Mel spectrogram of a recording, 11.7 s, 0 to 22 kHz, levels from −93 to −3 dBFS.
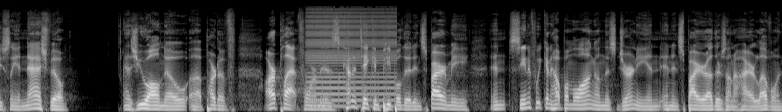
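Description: From 4.59 to 5.96 s, after "uh part of our" and until "that inspire me and", there's GSM phone buzz: a 2G handset in a call, pulsing at about 217 Hz, rectified into a raspy, harmonic-heavy drone about 9 dB under the speech.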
